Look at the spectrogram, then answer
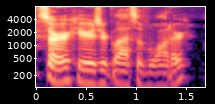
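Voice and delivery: normal talking voice

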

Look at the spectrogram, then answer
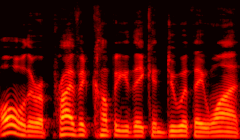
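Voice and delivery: ordinary talk

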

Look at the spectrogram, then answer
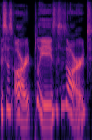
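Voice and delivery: very high-pitched, pitiful pleading tone. Describing how Fozzie would say the line, pitiful Fozzie Bear impression. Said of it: "Fozzie says it more pitifully".

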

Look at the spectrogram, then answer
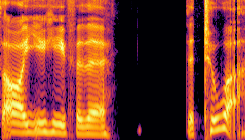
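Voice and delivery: imitated Northern Irish accent. Retelling meeting a driver in northern ireland, the speaker quotes him imitating northern irish accent. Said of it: "next level accent".

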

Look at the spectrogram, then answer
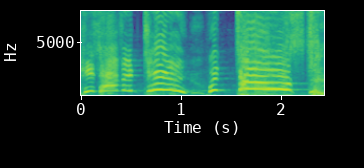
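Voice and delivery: very high, loud, belted in chest voice. Acting out a meek lady turning around to call an order, belted out loudly. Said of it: "turn around and just belt it out".

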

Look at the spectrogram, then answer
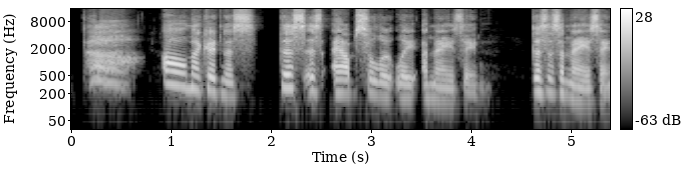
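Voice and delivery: choked up near tears, swooping pitch, very slow. Reacting to a five hundred dollar donation: close to tears. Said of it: "I'm gonna cry".

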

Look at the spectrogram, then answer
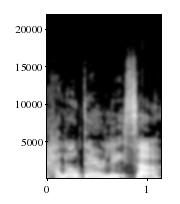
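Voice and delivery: put-on Irish accent, very high-pitched. Asked to do an Irish voice, greeting someone in an Irish accent.

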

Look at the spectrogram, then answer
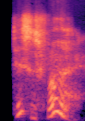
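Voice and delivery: put-on pitched way up, high kid voice. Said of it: "and I'm like".

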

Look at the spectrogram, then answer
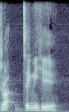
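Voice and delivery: acted forceful, aggressive voice. Retelling a drunk passenger's demand to be driven: imitating an aggressive demand. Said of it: "He's being very aggressive".

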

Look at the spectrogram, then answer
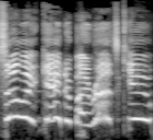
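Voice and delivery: sobbing, very high, tearful crying words.

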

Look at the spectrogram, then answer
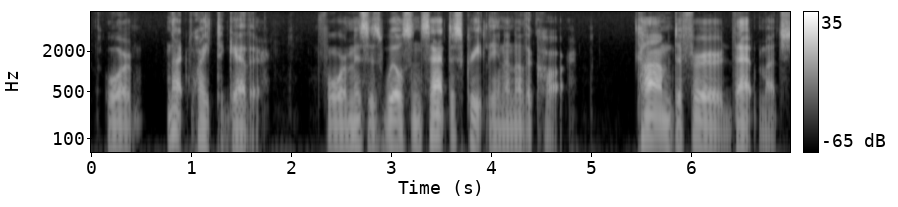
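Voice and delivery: ordinary delivery

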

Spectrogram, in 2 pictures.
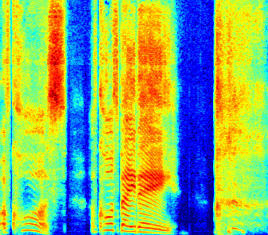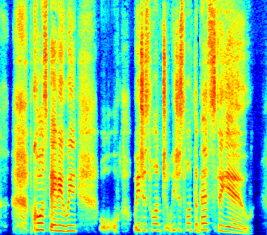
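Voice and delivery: put-on English accent. Retelling what Dorit said when she backpedals: imitating Dorit's bad English accent. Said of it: "not a good, um, you know, English accent".

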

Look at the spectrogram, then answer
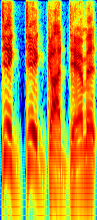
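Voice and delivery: slow, put-on cry with an urging tone. Retelling a released tape of Nixon at a football game: imitating Nixon yelling. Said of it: "he's yelling".

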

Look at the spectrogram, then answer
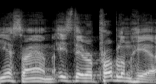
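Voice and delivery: plain

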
